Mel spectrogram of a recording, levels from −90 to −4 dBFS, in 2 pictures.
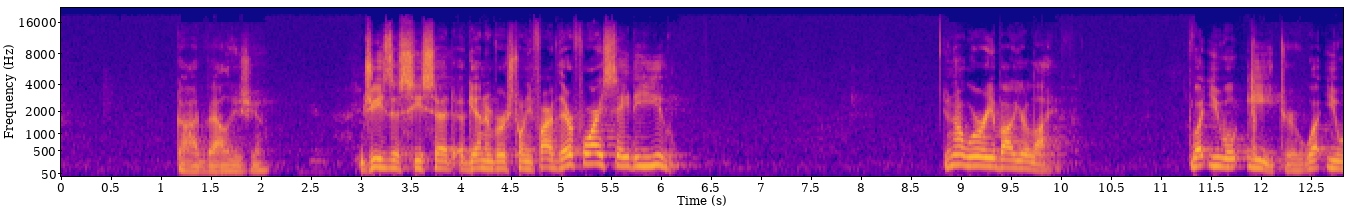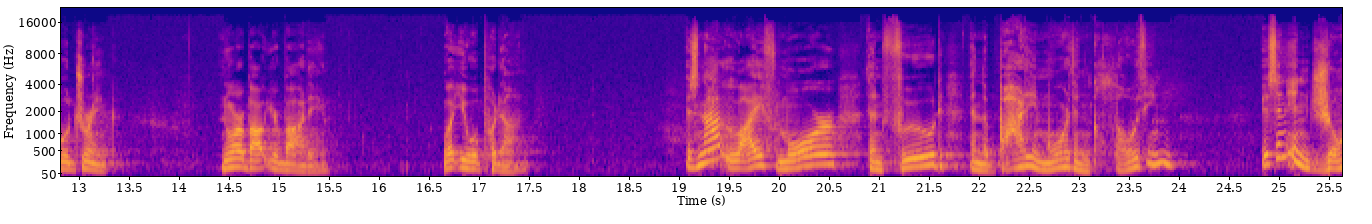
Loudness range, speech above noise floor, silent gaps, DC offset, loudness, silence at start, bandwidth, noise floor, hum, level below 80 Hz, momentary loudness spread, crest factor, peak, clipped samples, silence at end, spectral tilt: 8 LU; 35 dB; none; under 0.1%; -25 LUFS; 1.15 s; 19 kHz; -60 dBFS; none; -62 dBFS; 12 LU; 22 dB; -6 dBFS; under 0.1%; 0 s; -3.5 dB/octave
